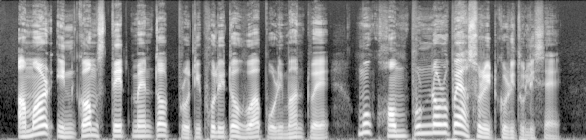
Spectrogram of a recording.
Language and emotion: Assamese, surprised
